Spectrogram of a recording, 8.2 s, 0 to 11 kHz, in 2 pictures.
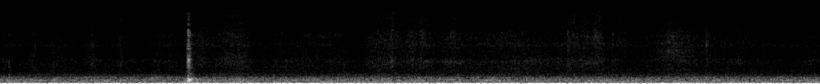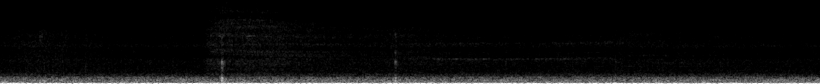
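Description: BMW X5 3.0d's straight-six diesel engine idling while the car stands still, heard from inside the cabin as a steady low rumble, with a couple of light clicks.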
